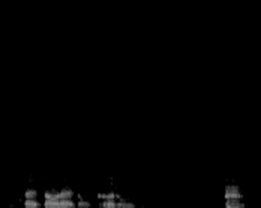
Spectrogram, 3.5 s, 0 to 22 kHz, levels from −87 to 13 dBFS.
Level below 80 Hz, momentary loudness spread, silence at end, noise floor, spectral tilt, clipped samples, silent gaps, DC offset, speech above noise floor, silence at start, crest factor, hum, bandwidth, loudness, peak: -86 dBFS; 15 LU; 0.3 s; under -90 dBFS; -7 dB/octave; under 0.1%; none; under 0.1%; over 47 dB; 0.35 s; 20 dB; none; 3.7 kHz; -43 LUFS; -26 dBFS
